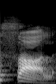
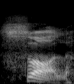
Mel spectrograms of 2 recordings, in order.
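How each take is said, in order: First: साल with an "aa" vowel; common mispronunciation. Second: सॉल with a rounded "aw"; correct open vowel. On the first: Teacher showing how people say it, mispronounced "saal". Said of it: "ऐसा बोल देते हैं". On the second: Teacher giving the right way, said "sawl". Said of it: "प्यार से थोड़ा softness के साथ". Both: Shown as a demonstration.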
